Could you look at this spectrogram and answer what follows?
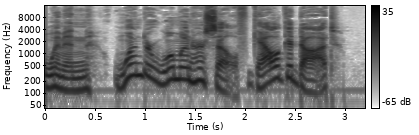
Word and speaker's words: Gadot: Wonder Woman herself gal gadot because you pronounced the t had some comments about the passing of dr.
